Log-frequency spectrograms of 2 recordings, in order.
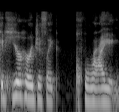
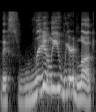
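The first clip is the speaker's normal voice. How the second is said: ordinary delivery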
